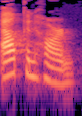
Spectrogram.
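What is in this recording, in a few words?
"alpenhorn", English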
